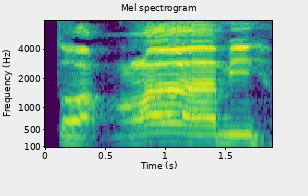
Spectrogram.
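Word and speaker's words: طعامه: ফালয়ানজুরিল ইনসানু ইলা তাআমিহি, তাআমিহি আইনটা চাপ দিয়ে বলতে হবে, তোয়া এটা হবে না, তাআ এভাবে।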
